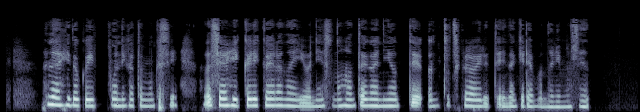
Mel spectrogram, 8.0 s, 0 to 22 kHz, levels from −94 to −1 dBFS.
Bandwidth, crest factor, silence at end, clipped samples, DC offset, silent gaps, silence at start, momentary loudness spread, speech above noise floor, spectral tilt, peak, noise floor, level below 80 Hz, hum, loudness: 11 kHz; 18 dB; 0.65 s; under 0.1%; under 0.1%; none; 0.55 s; 10 LU; 55 dB; -6.5 dB/octave; -2 dBFS; -75 dBFS; -60 dBFS; none; -21 LUFS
